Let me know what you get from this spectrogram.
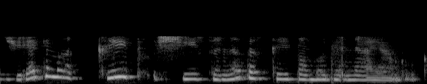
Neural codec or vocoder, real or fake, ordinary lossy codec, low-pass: codec, 44.1 kHz, 3.4 kbps, Pupu-Codec; fake; MP3, 24 kbps; 3.6 kHz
